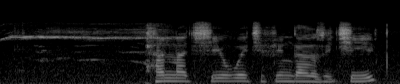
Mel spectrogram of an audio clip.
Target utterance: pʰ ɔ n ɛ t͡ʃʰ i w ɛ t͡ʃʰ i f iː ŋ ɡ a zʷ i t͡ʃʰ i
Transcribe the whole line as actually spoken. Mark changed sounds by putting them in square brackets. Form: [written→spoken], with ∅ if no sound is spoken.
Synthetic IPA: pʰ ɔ n [ɛ→a] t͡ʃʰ i w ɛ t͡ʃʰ i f [iː→i] ŋ ɡ a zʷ i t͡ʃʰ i

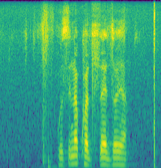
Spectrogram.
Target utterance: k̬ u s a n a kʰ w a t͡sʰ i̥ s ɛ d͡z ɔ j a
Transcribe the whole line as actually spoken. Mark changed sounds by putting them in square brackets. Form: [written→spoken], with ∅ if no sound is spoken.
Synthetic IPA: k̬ u s [a→i] n a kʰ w a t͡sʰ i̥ s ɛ d͡z ɔ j a

